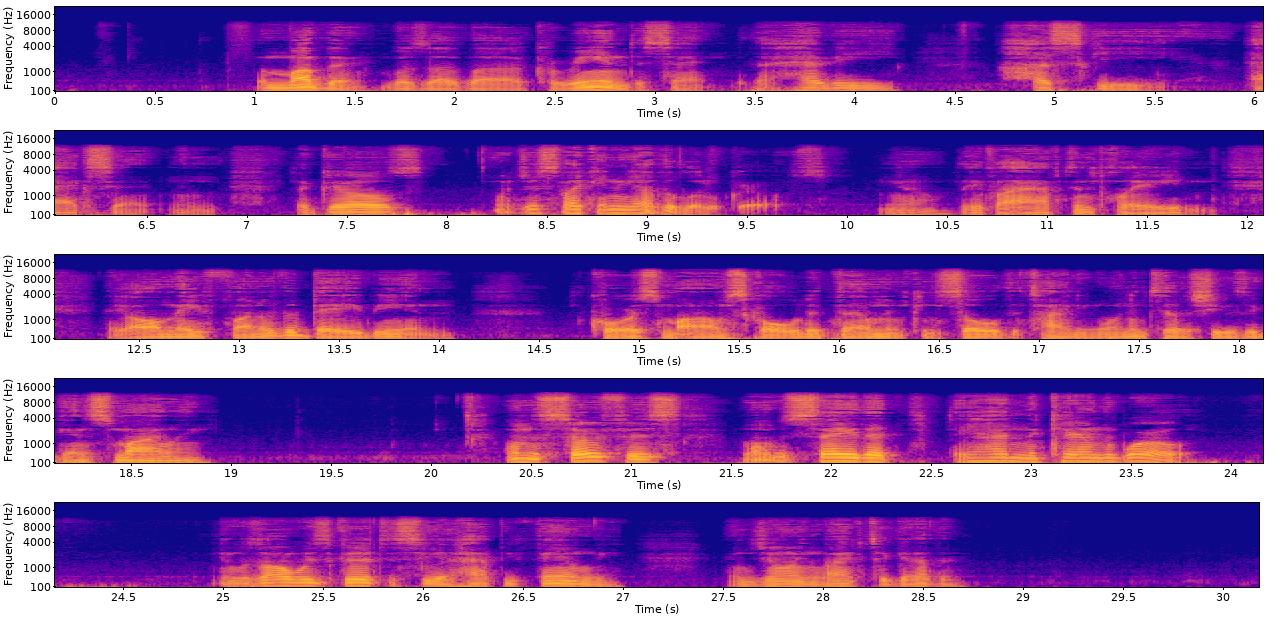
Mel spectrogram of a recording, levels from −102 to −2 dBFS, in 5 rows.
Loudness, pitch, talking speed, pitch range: -24 LUFS, 85 Hz, 155 wpm, 80-100 Hz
